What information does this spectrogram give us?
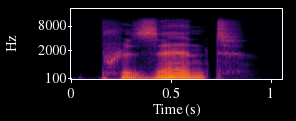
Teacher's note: If you say present, stress on the first, it's a speech. · If you say present, stress on the second part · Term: word stress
